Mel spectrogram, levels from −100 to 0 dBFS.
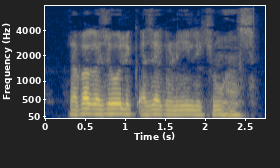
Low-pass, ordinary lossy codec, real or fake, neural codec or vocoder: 7.2 kHz; AAC, 32 kbps; fake; vocoder, 44.1 kHz, 80 mel bands, Vocos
